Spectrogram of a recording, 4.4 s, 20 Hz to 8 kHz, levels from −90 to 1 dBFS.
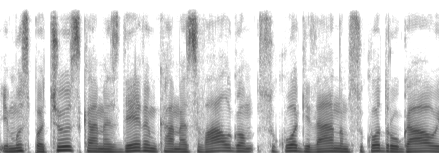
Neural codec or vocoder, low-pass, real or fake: vocoder, 44.1 kHz, 128 mel bands every 512 samples, BigVGAN v2; 7.2 kHz; fake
